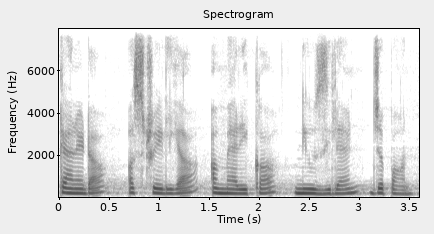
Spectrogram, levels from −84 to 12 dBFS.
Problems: none marked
